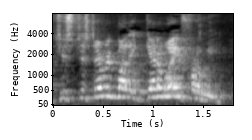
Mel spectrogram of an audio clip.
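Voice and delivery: high, loud mock protest; exasperated retold order. Storyteller voices injured man shooing helpers, exasperated loud protest. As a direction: fend off unwanted helpers.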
